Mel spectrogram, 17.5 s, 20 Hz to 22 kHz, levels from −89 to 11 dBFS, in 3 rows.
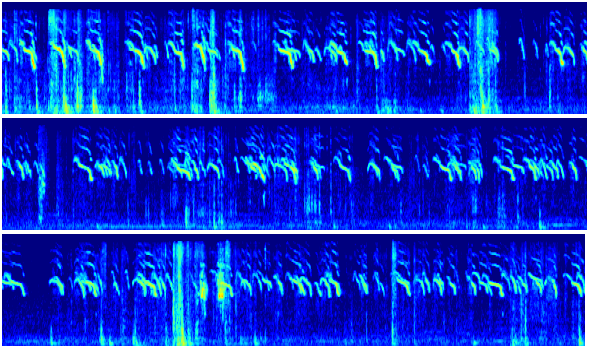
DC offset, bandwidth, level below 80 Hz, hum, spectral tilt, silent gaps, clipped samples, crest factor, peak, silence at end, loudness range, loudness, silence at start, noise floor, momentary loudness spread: under 0.1%; 16.5 kHz; -68 dBFS; none; -0.5 dB/octave; none; under 0.1%; 24 dB; -6 dBFS; 0 s; 8 LU; -28 LUFS; 0 s; -52 dBFS; 15 LU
